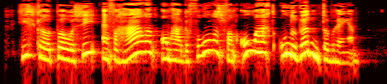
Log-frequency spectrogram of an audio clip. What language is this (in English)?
Western Frisian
